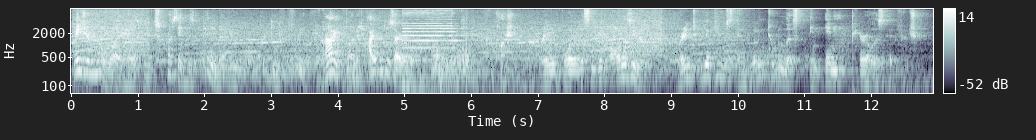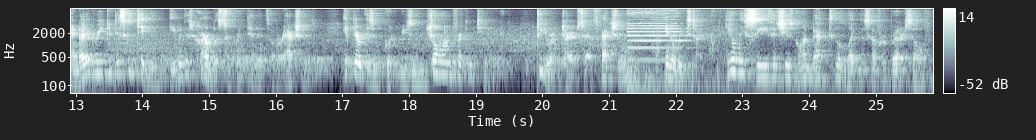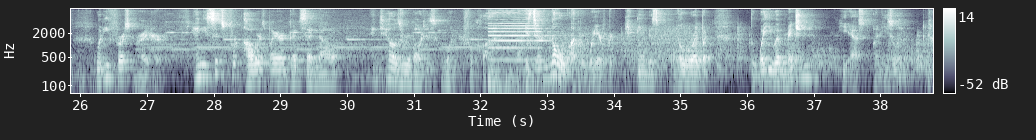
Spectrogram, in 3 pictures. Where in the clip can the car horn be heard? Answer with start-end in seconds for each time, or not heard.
5.0-7.0, 21.2-23.0, 32.1-34.0.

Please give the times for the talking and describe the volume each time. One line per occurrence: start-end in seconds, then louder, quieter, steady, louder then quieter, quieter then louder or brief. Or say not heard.
0.0-38.7 steady.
